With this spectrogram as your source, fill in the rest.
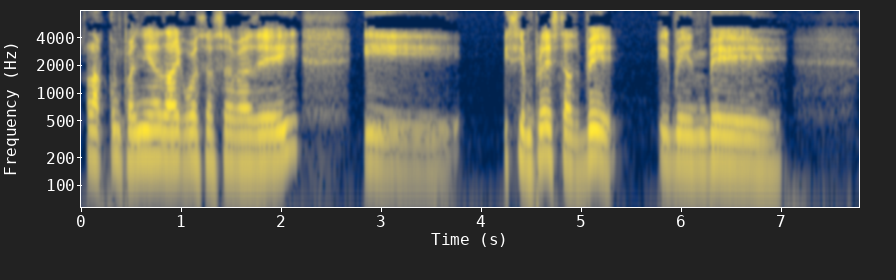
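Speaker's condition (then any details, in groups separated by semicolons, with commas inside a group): Down syndrome; congenital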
